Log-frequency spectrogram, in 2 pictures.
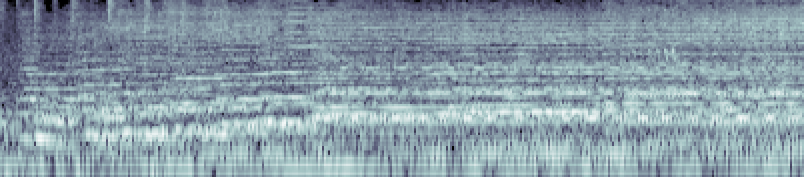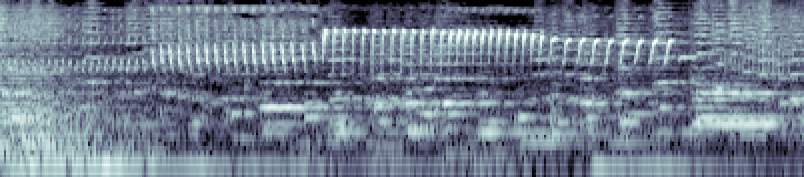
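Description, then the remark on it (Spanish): A bright, rapid bird trill sound effect bursts in partway through, fluttering high and loud over a steady musical bed, then cuts off near the end, introducing the radio segment "El trino del conciso". “El trino del conciso con Carlos Dávila.”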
